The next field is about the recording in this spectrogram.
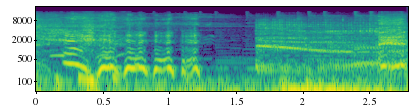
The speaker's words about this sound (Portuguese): Portanto, tive que pôr uh, uh, o arroto que tinha aqui no computador. Que é muito estranho, parece um laser, é assim. Parece um, um início de salto, tipo.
